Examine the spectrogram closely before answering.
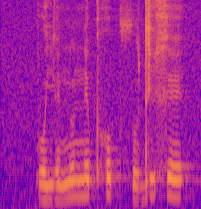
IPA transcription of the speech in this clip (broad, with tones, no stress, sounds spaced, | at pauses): p ʊ˨ j ɪ˨ n u˦ n e˦ pʰ o˦ p θ u˨ d i˦ x e˦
